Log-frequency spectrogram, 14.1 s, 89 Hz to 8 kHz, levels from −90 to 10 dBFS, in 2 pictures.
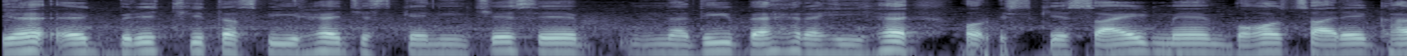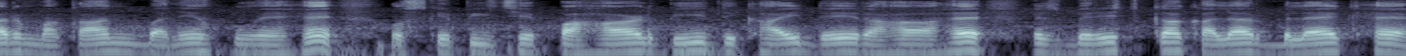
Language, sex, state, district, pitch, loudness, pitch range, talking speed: Kumaoni, male, Uttarakhand, Uttarkashi, 125 Hz, -23 LUFS, 120-130 Hz, 160 wpm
